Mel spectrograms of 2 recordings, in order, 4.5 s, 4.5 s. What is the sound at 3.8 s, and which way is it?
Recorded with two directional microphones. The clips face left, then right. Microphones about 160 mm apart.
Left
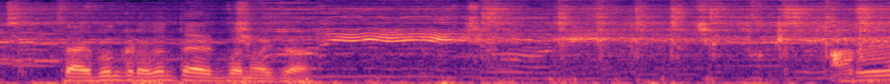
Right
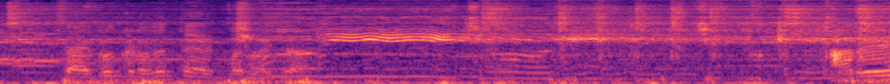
Music, 5° right (ahead or behind).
